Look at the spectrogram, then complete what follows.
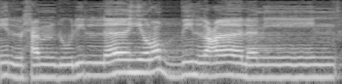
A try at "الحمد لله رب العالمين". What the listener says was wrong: الحمد لله رب العالمين. تخلي بالك من رب ديت، ما تقولش رب العالمين. رب ما تسكنش الباء، لازم الباء مكسورة، فتخلي بالك منها مشددة ومكسورة. الحمد لله رب العالمين.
